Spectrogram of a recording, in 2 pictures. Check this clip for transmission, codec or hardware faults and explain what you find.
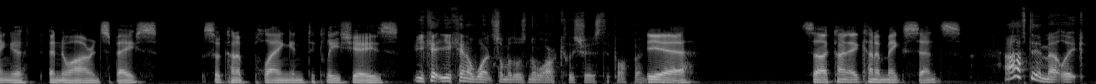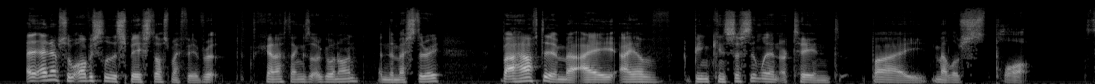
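Nothing audible on the speech points to a transmission, codec or hardware fault.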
